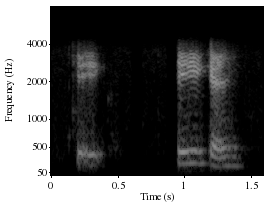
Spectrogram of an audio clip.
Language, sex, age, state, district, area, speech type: Punjabi, female, 45-60, Punjab, Mohali, urban, conversation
